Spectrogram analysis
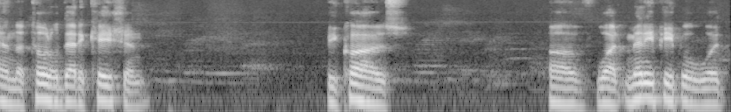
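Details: Adult male speaker; speech.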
